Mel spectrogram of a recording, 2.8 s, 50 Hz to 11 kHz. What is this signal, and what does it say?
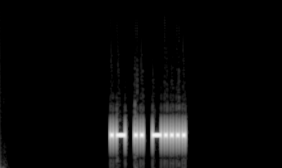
Morse code, heard as a keyed tone, about 40 wpm, 700 Hz. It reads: AI6
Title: USA Call Sign Prefixes - 40wpm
